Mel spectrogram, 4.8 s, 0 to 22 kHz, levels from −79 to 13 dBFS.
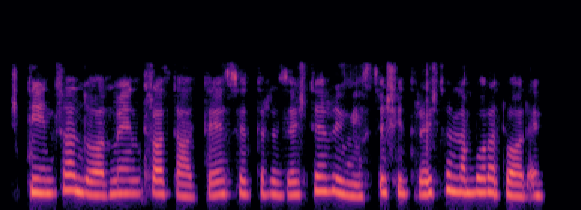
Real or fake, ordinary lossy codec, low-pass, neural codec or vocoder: fake; AAC, 48 kbps; 7.2 kHz; codec, 16 kHz, 8 kbps, FunCodec, trained on LibriTTS, 25 frames a second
